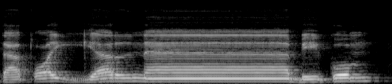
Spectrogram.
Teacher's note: طا یا زبر طوی، یا لین ہے، لمبا نہیں کریں گے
